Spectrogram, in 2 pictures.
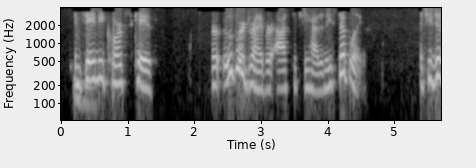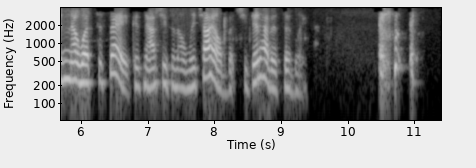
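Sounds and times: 
speech: 0:00.2 - 0:01.5, 0:02.3 - 0:04.7, 0:05.4 - 0:09.5
sharp throaty coughs: 0:10.5 - 0:11.2.

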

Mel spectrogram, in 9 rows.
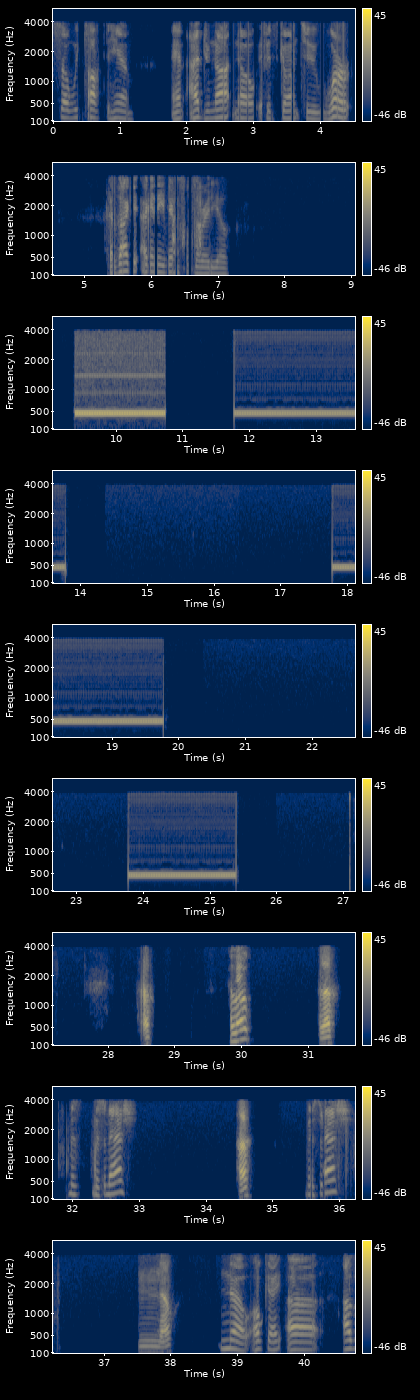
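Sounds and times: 
speech: 0:00.1 - 0:04.5, 0:05.3 - 0:07.2, 0:28.5 - 0:28.7, 0:29.8 - 0:30.2, 0:31.2 - 0:33.0, 0:34.5 - 0:34.8, 0:35.5 - 0:36.3, 0:37.5 - 0:38.1, 0:38.8 - 0:40.7
telephone line buzzing tones while calling someone back: 0:09.4 - 0:10.8, 0:11.8 - 0:13.8, 0:17.8 - 0:19.8, 0:23.8 - 0:25.4.

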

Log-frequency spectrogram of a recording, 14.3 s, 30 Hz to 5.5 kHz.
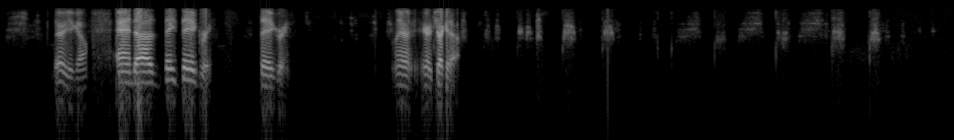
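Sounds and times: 
ducks quacking: 0:00.1 - 0:00.6, 0:05.2 - 0:14.1
speech: 0:00.8 - 0:03.3, 0:03.9 - 0:04.4, 0:05.9 - 0:07.0.

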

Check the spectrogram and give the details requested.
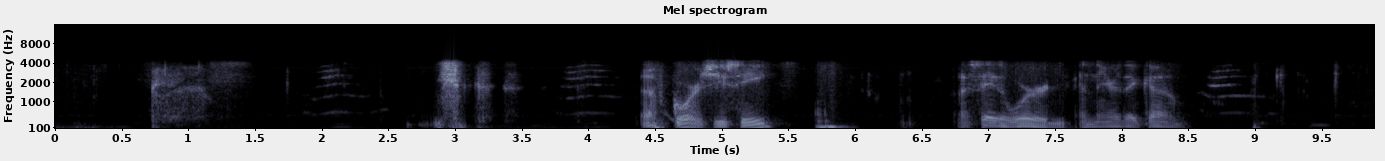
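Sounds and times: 
cat meowing: 0:01.9 - 0:02.4, 0:03.8 - 0:04.2, 0:08.6 - 0:09.2
speech: 0:04.4 - 0:06.0, 0:06.8 - 0:08.6.

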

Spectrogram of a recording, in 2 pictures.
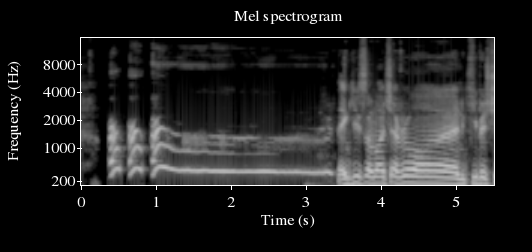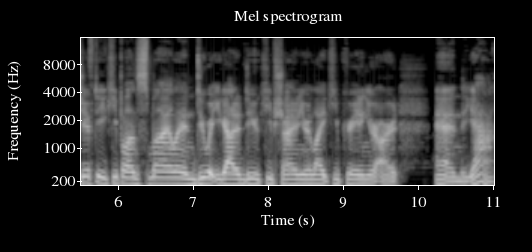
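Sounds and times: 
person imitating a wolf howl to end a gathering: 0:00.4 - 0:03.4
speech: 0:03.0 - 0:11.0.

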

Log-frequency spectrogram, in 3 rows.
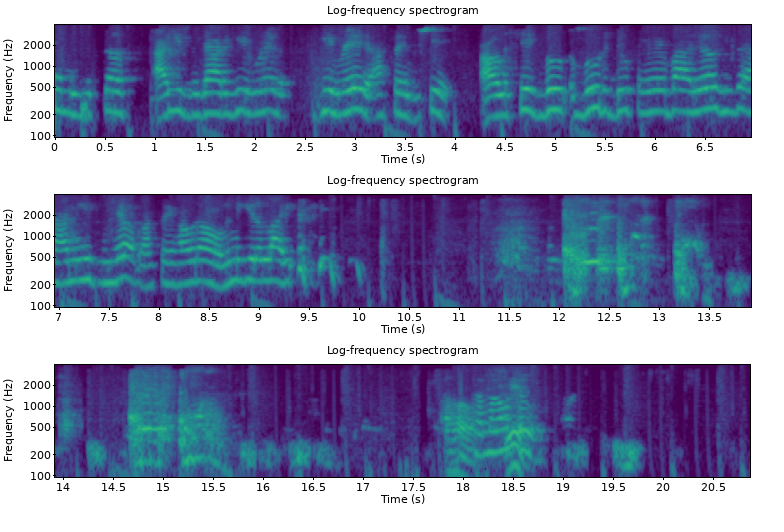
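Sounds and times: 
speech: 0:00.0 - 0:09.9, 0:11.4 - 0:13.3, 0:17.8 - 0:19.8
harsh hacking coughing fit with gasps: 0:11.4 - 0:15.7.

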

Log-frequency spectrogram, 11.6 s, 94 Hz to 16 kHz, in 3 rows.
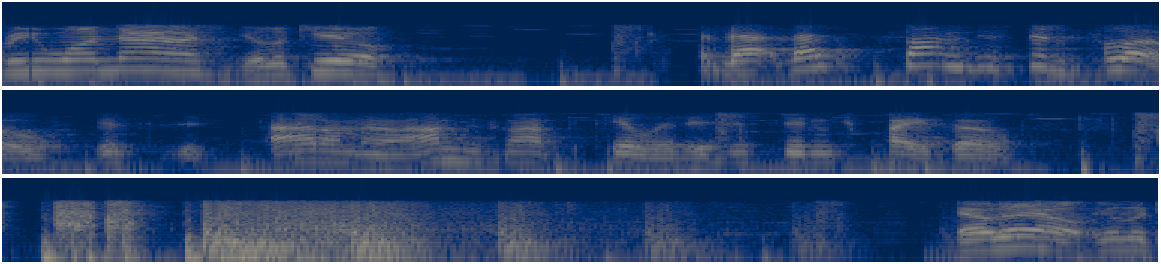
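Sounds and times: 
speech: 0:00.0 - 0:01.4, 0:02.4 - 0:08.0, 0:10.9 - 0:11.5
gunshot sound effect with a rumbling tail: 0:07.8 - 0:10.1.

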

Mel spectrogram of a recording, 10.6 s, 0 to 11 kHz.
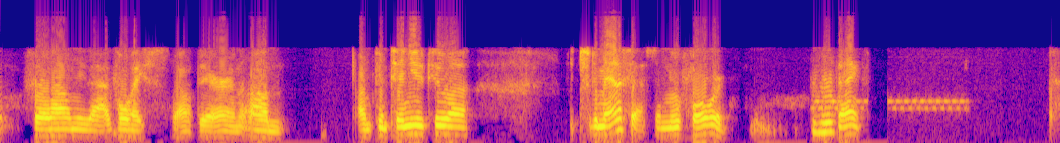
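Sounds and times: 
speech: 0:00.4 - 0:02.9, 0:03.6 - 0:04.8, 0:05.7 - 0:08.7
landline house phone ringing: 0:08.3 - 0:09.8.

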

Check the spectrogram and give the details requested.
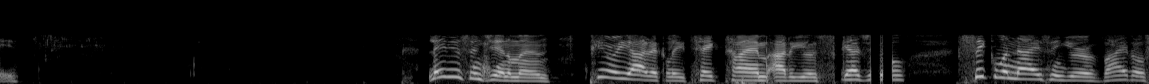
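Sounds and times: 
water poured into a glass: 0:00.0 - 0:02.8
faint water drip: 0:00.0 - 0:04.2
speech: 0:04.3 - 0:11.4.

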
